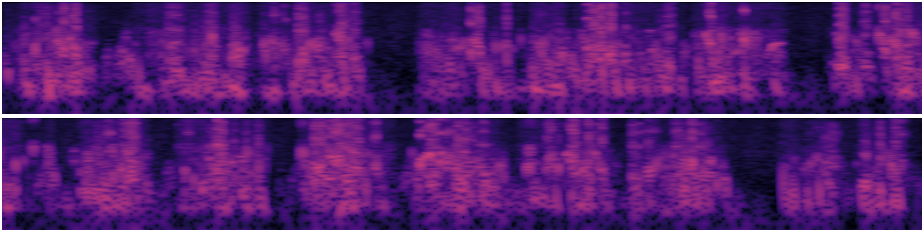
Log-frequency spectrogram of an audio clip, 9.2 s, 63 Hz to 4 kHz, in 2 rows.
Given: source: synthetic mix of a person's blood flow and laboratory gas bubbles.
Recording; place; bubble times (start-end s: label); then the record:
Doppler ultrasound of blood flow; precordium
0.00-0.48 s: bubbles
0.65-1.86 s: bubbles
2.07-3.93 s: bubbles
4.12-4.86 s: bubbles
4.88-5.36 s: bubbles
5.47-5.96 s: bubbles
6.07-6.56 s: bubbles
6.62-7.15 s: bubbles
7.19-7.67 s: bubbles
7.72-8.22 s: bubbles
8.48-9.14 s: bubbles
From the record:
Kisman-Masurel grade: 444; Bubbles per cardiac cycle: continuous sound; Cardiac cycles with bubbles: 100%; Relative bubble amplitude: maximal (0.775 to 0.999); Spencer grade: 4 (maximum detectable bubble signal sounding continuously throughout systole and diastole of every cardiac period, and overriding the amplitude of the normal cardiac signals); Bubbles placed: anywhere in the cardiac cycle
